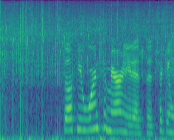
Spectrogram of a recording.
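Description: A young woman speaks brightly and with animation close to a microphone.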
